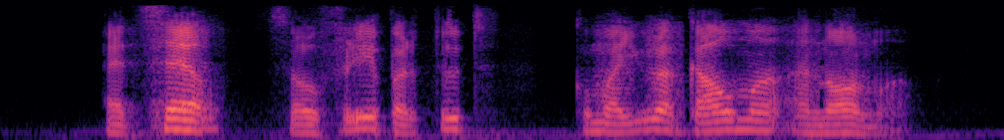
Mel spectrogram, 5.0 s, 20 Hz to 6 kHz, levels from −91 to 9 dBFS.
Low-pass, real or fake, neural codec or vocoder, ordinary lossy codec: 5.4 kHz; fake; codec, 16 kHz, 0.4 kbps, LongCat-Audio-Codec; AAC, 24 kbps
